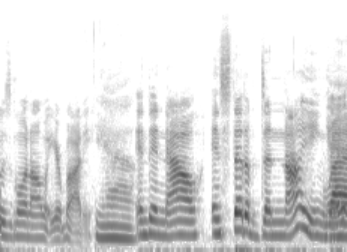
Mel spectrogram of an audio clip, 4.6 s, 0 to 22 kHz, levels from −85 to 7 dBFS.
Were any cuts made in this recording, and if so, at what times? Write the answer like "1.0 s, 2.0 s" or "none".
2.7 s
